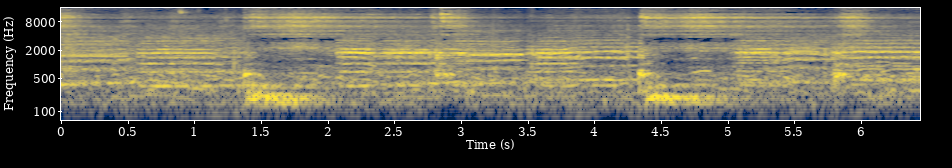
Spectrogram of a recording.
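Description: Kerala temple festival ensemble music: drums and clashing cymbals with a sustained pitched melody above them, in a phrase that repeats about every three seconds.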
